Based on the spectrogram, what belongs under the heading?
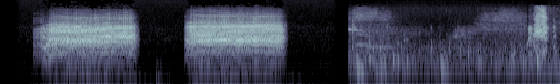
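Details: Two drawn-out, grating vulture squawks of over a second each, followed by quieter mixed rustling and scratchy sounds with a brief sharp noise near the end.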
